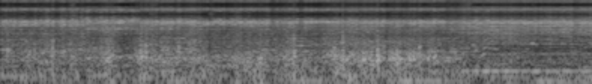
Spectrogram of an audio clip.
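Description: Train rolling slowly past: a steam locomotive got up as Thomas the Tank Engine with a diesel multiple unit coupled behind, its wheels running on the track, with a steady hiss and rumble throughout.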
